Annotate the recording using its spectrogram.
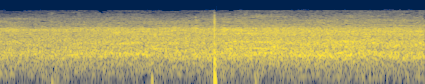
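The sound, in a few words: football stadium crowd reacting in a video game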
